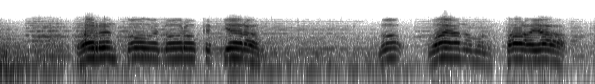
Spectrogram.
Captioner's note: Chief speaks foreign language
